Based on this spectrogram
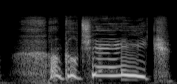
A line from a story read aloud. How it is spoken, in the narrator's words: she cried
